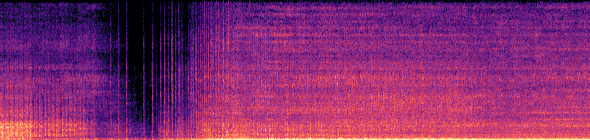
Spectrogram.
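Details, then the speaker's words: Tractor with brush hog, in neutral, fresh gas just added: engine sags and nearly dies when revved, then recovers to a lumpy idle; water in the fuel suspected, and something is leaking. "That's not good. That did not sound good at all."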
